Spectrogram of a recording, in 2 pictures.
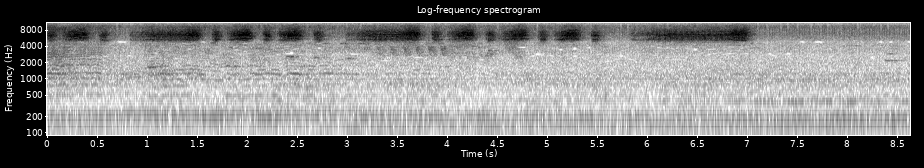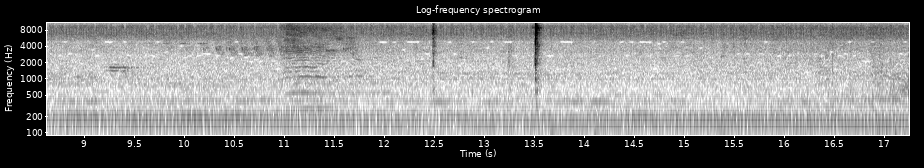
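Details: Honey bees at a watering hole, about 115 visiting every 30 minutes, make a steady, low droning buzz of many wings humming together in an unbroken chorus.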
